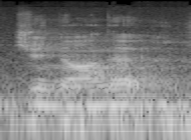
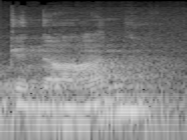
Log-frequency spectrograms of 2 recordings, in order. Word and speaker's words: Jnana: introduce a practice in Jnana yoga. Now, Jnana yoga is a form of yoga, and Jnan or Gnan, depending how you want to pronounce the word, means knowledge.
